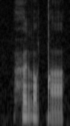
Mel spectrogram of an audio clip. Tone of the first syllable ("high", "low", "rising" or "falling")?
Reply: high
